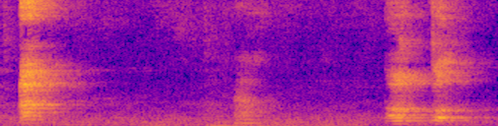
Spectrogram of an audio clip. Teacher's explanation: ये जो शिद्दत वाले हरूफ हैं अजिदु क़त्तिम बकत 8 हर्फ, इनमें सांस बंद हो जाता है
